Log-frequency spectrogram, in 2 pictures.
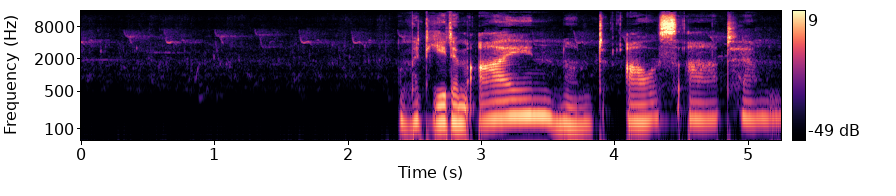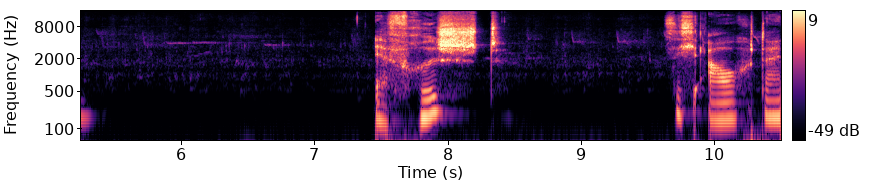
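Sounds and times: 
stream water flowing and splashing: 0:00.0 - 0:10.4
speech: 0:02.4 - 0:05.4, 0:07.6 - 0:08.5, 0:09.7 - 0:10.4.

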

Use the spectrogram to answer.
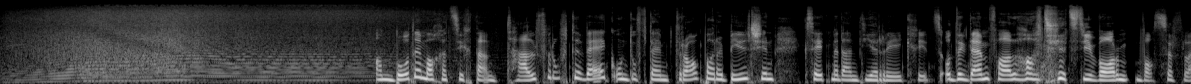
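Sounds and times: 
drones taking off near Winterthur Switzerland searching tall grass: 0:00.0 - 0:05.3
speech: 0:03.8 - 0:11.9.

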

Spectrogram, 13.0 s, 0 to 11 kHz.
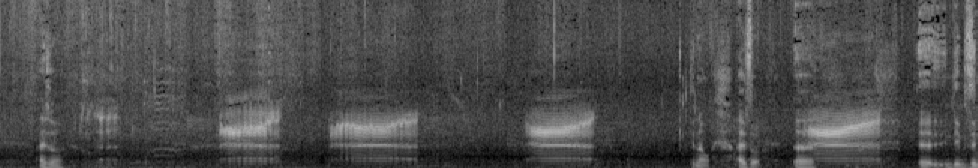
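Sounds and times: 
rough noise: 0:00.0 - 0:13.0
speech: 0:00.5 - 0:01.7, 0:09.2 - 0:11.1, 0:12.3 - 0:13.0
sheep bleating: 0:01.0 - 0:06.2, 0:06.9 - 0:08.0, 0:10.6 - 0:12.0.

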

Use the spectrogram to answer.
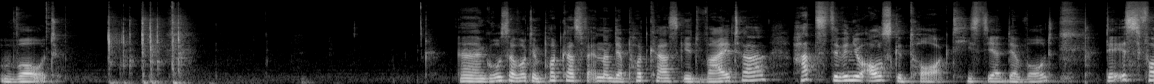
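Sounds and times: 
speech: 0:00.0 - 0:00.7, 0:04.6 - 0:11.5
typing on a computer keyboard: 0:01.1 - 0:02.0.

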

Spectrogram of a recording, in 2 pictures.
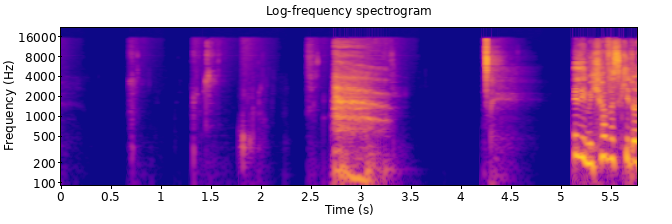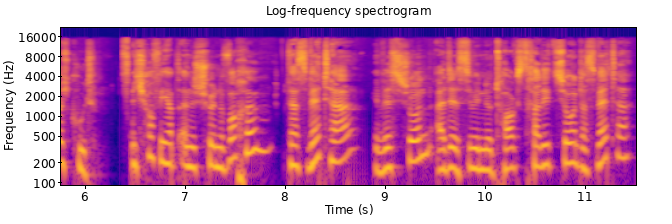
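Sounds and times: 
person gulping a beverage: 0:00.7 - 0:03.5
speech: 0:05.2 - 0:11.4.

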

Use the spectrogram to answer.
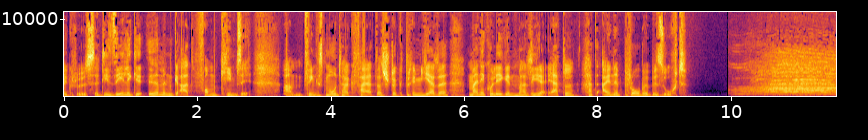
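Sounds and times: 
speech: 0:00.0 - 0:09.4
crowd cheering in welcome at a stage play rehearsal on the Fraueninsel in Chiemsee: 0:10.0 - 0:11.5.

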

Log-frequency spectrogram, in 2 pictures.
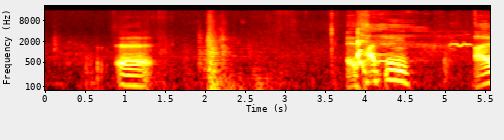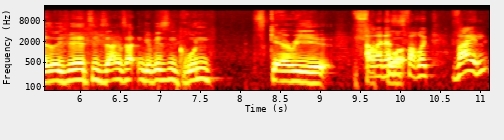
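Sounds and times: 
speech: 0:00.9 - 0:01.4, 0:03.9 - 0:04.6, 0:05.4 - 0:11.1
door creaking open on squeaky hinges: 0:01.8 - 0:02.8.

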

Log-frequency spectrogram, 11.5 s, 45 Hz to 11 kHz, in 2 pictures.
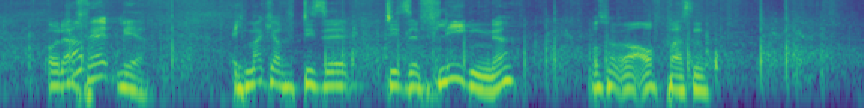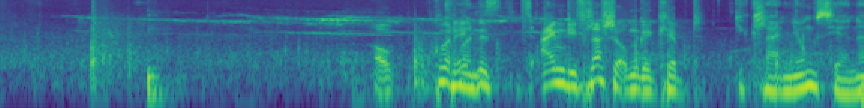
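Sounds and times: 
steady hiss: 0:00.0 - 0:07.4, 0:08.1 - 0:11.5
firecrackers set off in a football manager video game: 0:00.0 - 0:11.5
speech: 0:00.3 - 0:04.9, 0:08.2 - 0:11.5
faint whistling tone: 0:06.2 - 0:11.5
low thump: 0:06.8 - 0:07.0.

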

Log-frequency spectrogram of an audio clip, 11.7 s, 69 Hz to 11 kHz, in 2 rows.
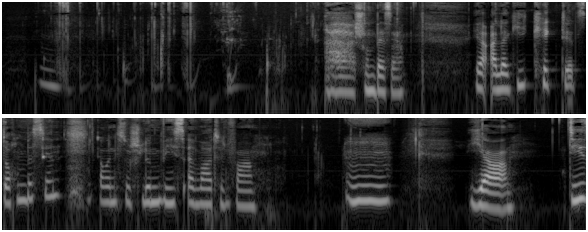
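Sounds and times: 
person sipping and swallowing water: 0:00.3 - 0:04.3, 0:08.5 - 0:09.4
speech: 0:00.4 - 0:00.8, 0:03.3 - 0:08.6, 0:09.3 - 0:11.6.

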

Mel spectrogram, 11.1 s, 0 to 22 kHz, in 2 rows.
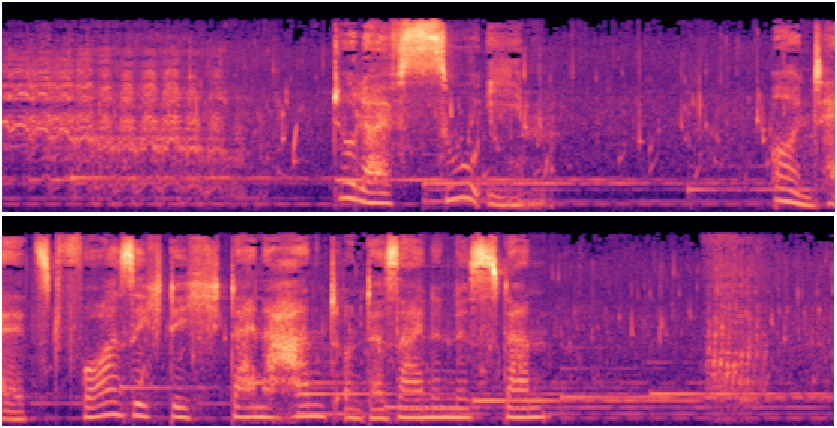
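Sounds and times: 
unicorn neighing: 0:00.0 - 0:01.7, 0:10.2 - 0:10.7
speech: 0:00.7 - 0:03.8, 0:05.2 - 0:09.4.

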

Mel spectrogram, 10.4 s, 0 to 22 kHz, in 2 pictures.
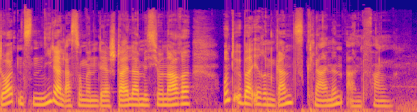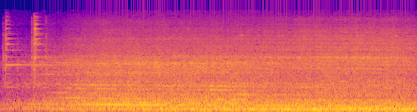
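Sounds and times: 
speech: 0:00.0 - 0:05.0
faint metallic squeals of tram: 0:05.0 - 0:10.2
tram rattling along rails: 0:05.1 - 0:10.4.

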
